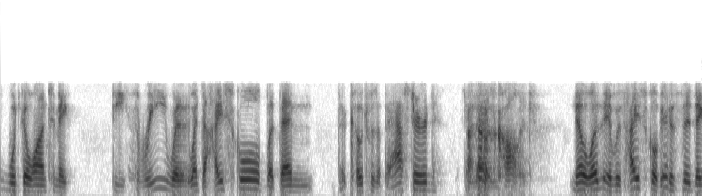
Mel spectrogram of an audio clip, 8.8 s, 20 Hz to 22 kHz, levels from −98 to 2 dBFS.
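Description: Speech, carried throughout by the GSM full-rate codec: the audio is confined to roughly 300 Hz to 3.4 kHz, with a plainly audible buzzy, gravelly roughness consistent with 13 kbps full-rate coding. From 2.22 to 2.36 s, lost GSM frames leave a 120 ms rough, metallic ring as the last good frame is repeated, which fits about six dropped 20 ms frames.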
